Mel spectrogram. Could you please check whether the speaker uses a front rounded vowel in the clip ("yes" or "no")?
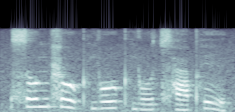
no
